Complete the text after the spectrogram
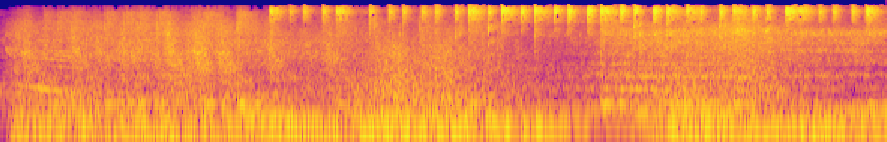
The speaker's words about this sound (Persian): گرچه به نظر بعضی‌ها صدای بلند و تهاجمی نوت اگزوز کمی غلط انداز بود.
